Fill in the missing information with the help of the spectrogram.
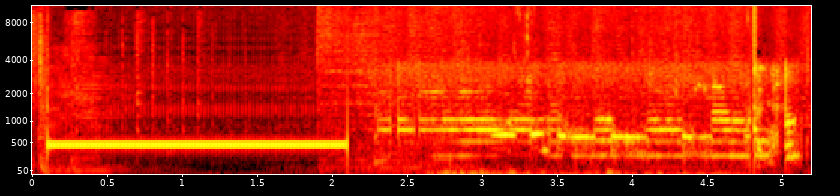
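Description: A loud, steady telephone dial tone of an outgoing call to a woman hums at one low pitch for about two seconds, then cuts off abruptly as a voice starts speaking over the line.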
